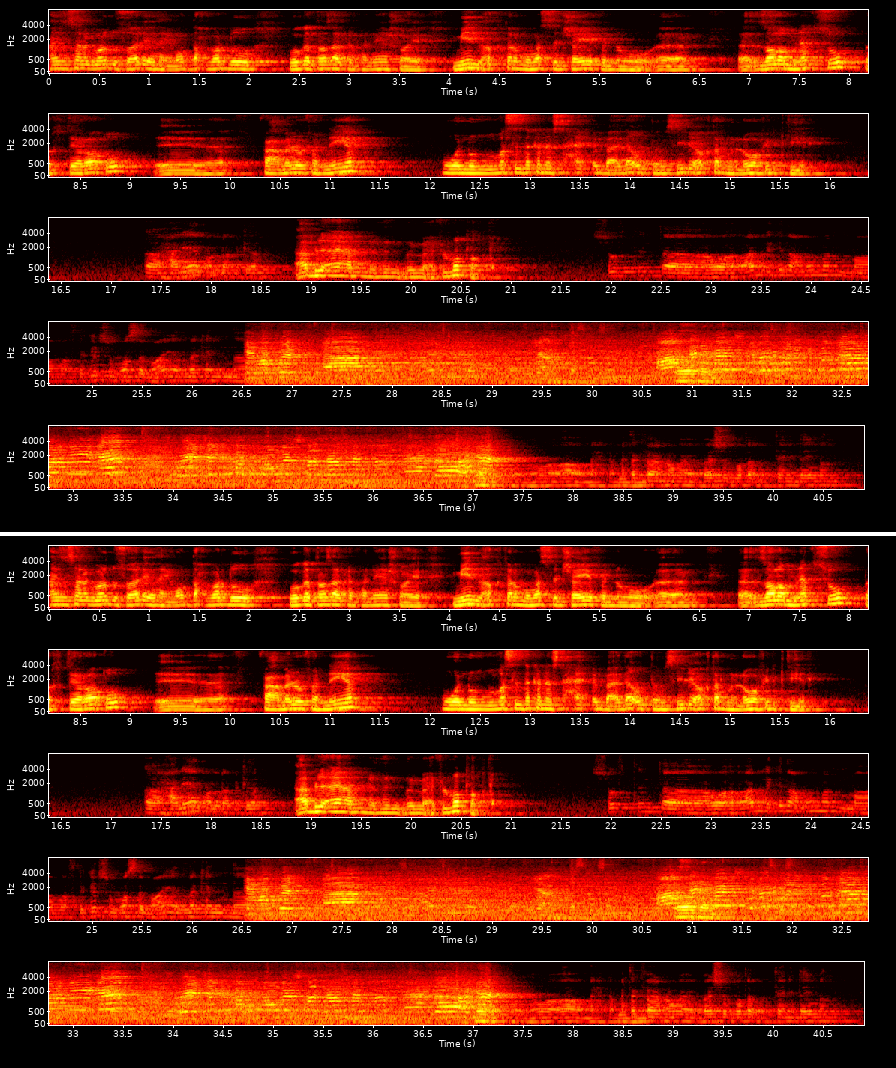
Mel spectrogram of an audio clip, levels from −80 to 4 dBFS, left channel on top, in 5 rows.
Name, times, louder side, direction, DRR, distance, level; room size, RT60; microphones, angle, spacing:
voice 1, 0.0-6.5 6.9-9.0 9.2-10.0 10.3-11.3 12.1-15.8 18.8-20.8 30.8-31.3 37.0-37.2 38.5-38.6, right 3 dB, 45° right, 9 dB, 0.5 m, -20 dB
voice 2, 17.3-18.5 21.8-30.3 31.7-40.6, right 1 dB, 60° right, 0 dB, 2.4 m, -34 dB
sound 1, 26.5-37.2, equal, 5° right, 1.4 m, -21 dB
11.0 x 8.0 x 8.2 m, 1.1 s
head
